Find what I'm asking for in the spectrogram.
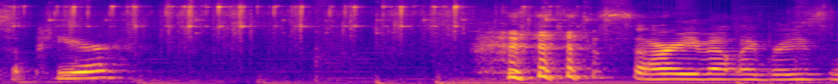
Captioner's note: bracelet jingling; laughs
